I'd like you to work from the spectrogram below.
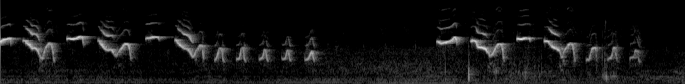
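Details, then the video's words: Domestic male cockatiel singing natural calls, wolf-whistle and clicks: two phrases of swooping whistles, each trailing into a run of short chirps, with a short silent gap between them. "CALOPSITA MACHO CANTANDO CANTOS NATURAIS, FIU-FIU, ESTALINHOS ENTRE OUTROS"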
